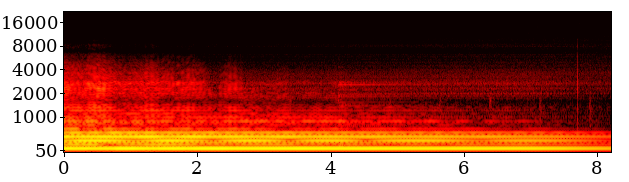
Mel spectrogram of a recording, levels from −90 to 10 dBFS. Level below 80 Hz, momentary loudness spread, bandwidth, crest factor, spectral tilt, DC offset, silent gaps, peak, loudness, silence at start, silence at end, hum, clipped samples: -56 dBFS; 6 LU; 3.9 kHz; 12 dB; -11.5 dB/octave; under 0.1%; none; -6 dBFS; -18 LUFS; 0 s; 0 s; none; under 0.1%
